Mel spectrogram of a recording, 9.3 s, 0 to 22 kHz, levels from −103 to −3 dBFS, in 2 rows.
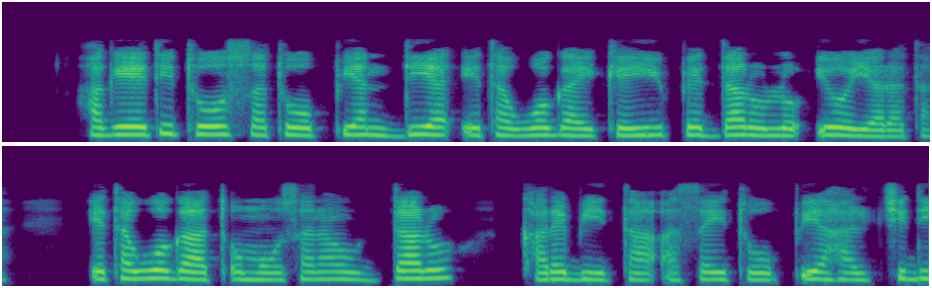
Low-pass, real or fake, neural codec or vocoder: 7.2 kHz; fake; codec, 16 kHz in and 24 kHz out, 1 kbps, XY-Tokenizer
